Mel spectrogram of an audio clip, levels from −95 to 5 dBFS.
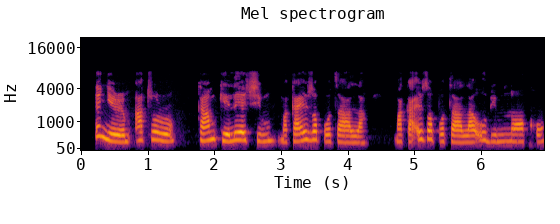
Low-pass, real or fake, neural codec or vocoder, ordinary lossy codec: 7.2 kHz; fake; vocoder, 44.1 kHz, 128 mel bands every 512 samples, BigVGAN v2; none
